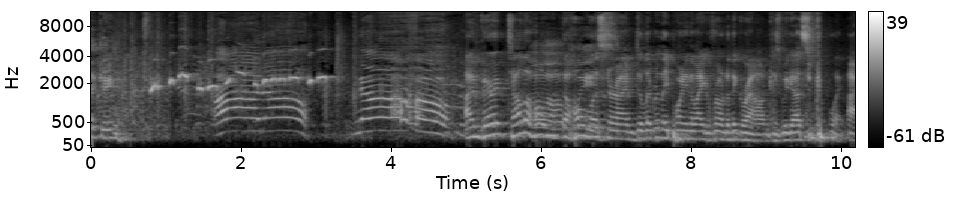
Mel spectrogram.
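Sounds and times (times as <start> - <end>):
speech: 0.0 - 0.6, 1.6 - 10.1
person whistling high chirping notes: 0.8 - 3.4.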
